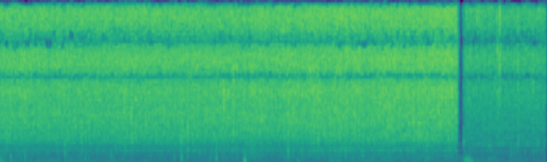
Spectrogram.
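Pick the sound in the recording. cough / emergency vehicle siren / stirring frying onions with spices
stirring frying onions with spices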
